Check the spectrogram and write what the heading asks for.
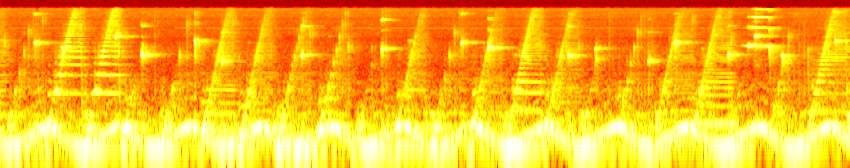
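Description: Modular synthesizer patch playing: a low bass tone that wobbles in pitch about twice a second, under a stream of short bleeps and chirps that jump to random pitches from a sample-and-hold stepping a second oscillator, giving a gurgling, robot-like burble.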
